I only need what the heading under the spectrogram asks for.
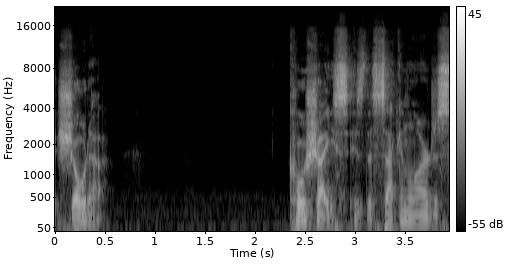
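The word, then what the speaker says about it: Škoda: So Skoda is not Skoda, it's Shoda? Changes the sound to sh. Why? So, yeah, that's weird to me. So why have a K there then? How do you say the K in Skoda? So it's Shkoda? Shkoda? Or just Shoda.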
